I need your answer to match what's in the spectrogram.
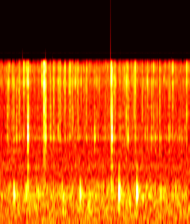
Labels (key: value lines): label: ambient
recorder: HydroMoth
